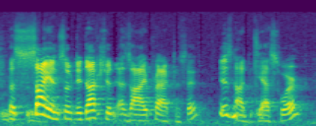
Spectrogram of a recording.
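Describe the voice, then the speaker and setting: A man plays a brilliant gentleman detective from an old radio mystery. His voice is high and swoops widely as he lectures with precise, theatrical self-assurance and a touch of condescension. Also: sing-song, measured pace, exaggerated voice. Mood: lecturing. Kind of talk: recreated 1940s radio drama acting.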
